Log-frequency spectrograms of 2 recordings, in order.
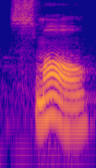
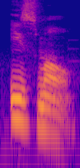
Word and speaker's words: small: É o motivo pelo qual, em vez de falar small, algumas pessoas falam small, ou em vez de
